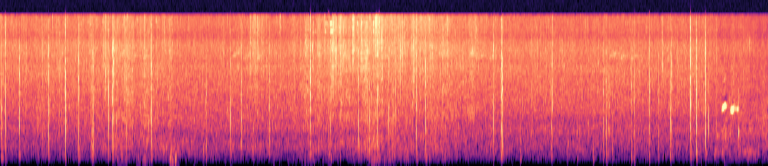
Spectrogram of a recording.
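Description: Steps crunching on wet river gravel and pebbles: a steady run of small irregular clicks and crackles, busier for a moment about halfway through. Near the end, a person gives a short two-note whistle.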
